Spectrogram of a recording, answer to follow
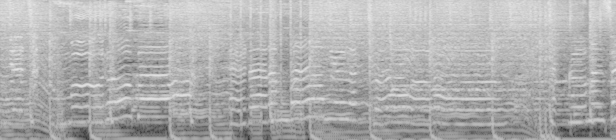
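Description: K-pop dance-pop song with a wavering melodic lead over a steady deep bass and a regular electronic kick drum, about two beats a second.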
